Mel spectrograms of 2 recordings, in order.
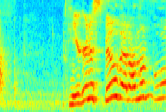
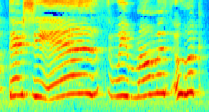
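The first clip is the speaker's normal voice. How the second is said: excited reveal; 5 semitones higher than usual. Real, not acted. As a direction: peekaboo delight. Peekaboo reveal.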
